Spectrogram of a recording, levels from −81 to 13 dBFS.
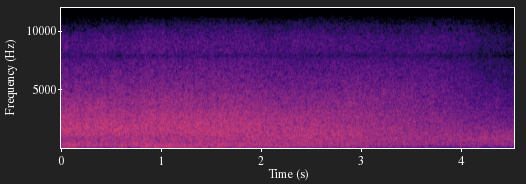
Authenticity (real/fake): real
